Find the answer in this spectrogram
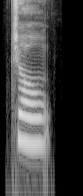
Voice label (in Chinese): "舟", Chinese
